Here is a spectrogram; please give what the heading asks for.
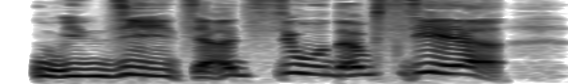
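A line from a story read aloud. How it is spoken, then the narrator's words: Frantic scream. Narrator (Russian): закричала Ярослава не своим голосом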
